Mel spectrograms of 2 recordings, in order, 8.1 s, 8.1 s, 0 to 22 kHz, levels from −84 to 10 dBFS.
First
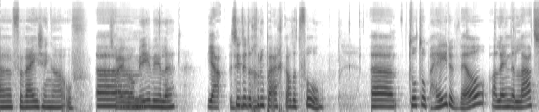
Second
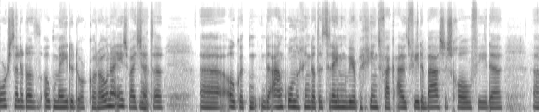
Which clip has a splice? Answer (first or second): first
